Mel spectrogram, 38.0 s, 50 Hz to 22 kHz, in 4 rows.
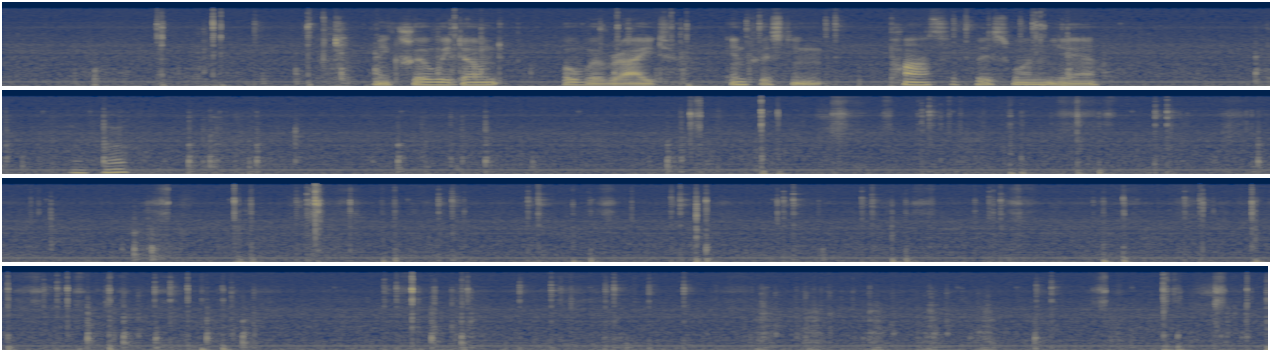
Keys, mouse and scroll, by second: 0.7 click, 2.1-4.0 drag, 5.8-8.5 middle drag, 9.0 middle click, 9.8 middle click, 10.7-15.3 middle drag, 15.3 u, 17.3 a, 17.8 r, 21.1 u, 22.1 r, 23.2-24.8 drag, 23.5 r, 24.4 g, 25.8-26.8 drag, 25.9 r, 27.5 s, 28.6 g, 29.3 s, 30.3 s, 31.9 middle click, 32.7-35.5 right drag, 37.5 o, 37.8-38.0 middle drag.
